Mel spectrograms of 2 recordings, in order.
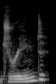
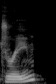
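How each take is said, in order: First: The final d sound is clearly pronounced. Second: The final d sound is left off. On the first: "She doesn't say dreamed" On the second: "she goes dream"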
